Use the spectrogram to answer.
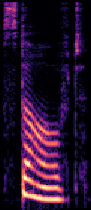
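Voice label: "starved", British English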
